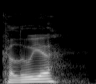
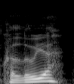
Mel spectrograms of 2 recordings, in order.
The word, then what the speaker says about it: Kaluuya: I think I mispronounced his name. Kaluuya. Daniel Kaluuya. He is playing a character, a horse wrangler, by the name of Otis Jr., a.k.a.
